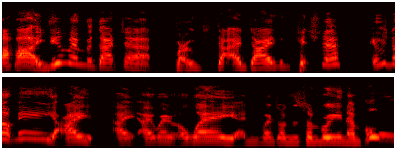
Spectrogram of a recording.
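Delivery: put-on British accent, slow. Speaking as someone who died on a boat with kitchener: put-on british accent. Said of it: "I'm going to say it in my British accent because I can't do Scottish".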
